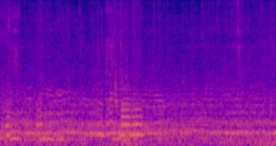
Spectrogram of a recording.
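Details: Honey bees busy at work inside an opened beehive on a fine sunny day, recorded with a microphone slid down into the hive: a steady low droning hum with a bright overtone, swelling slightly near the middle, with faint scratchy movement sounds.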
